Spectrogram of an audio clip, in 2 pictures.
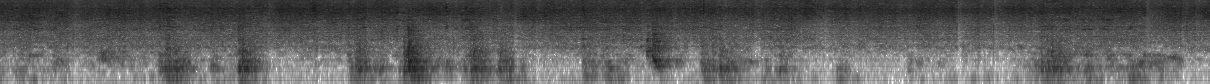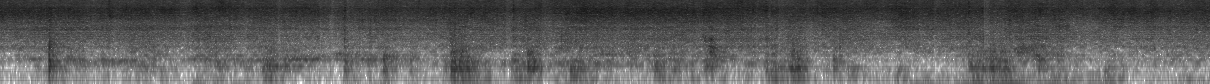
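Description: Cabbage sautés in a pan with chili, coriander and turmeric powder, a steady loud sizzle broken by repeated scraping stirs of a spatula throughout.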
